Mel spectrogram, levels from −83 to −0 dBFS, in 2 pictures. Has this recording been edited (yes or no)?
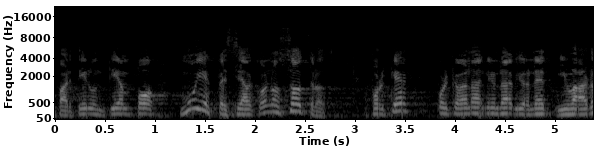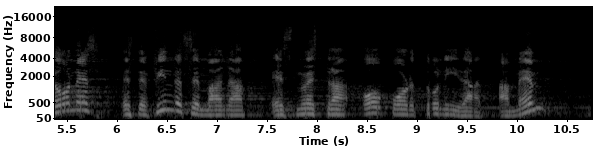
yes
